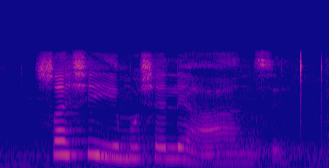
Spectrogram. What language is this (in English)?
Tsonga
